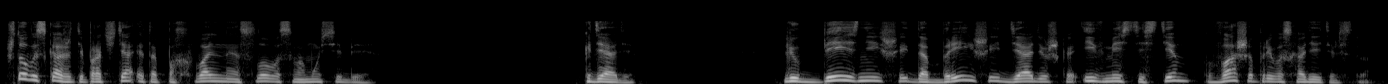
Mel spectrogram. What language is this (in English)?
Russian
